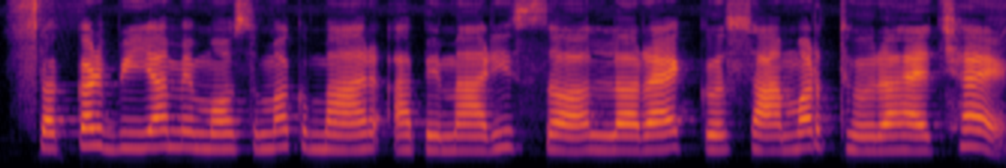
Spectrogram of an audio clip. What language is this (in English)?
Maithili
